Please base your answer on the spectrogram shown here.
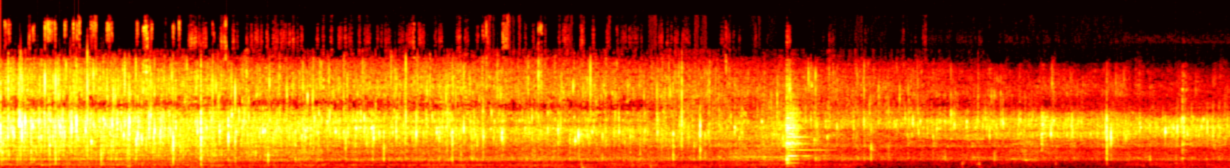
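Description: Onions and green chillies fry in a pan, a soft continuous sizzle with faint stirring, fairly quiet and quieting further toward the end.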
